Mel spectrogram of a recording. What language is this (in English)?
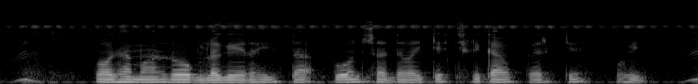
Chhattisgarhi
